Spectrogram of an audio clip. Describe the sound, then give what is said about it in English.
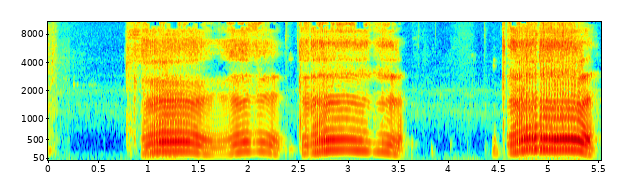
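A person does a Chewie (Chewbacca) impression, imitating a Wookiee roar in three long, warbling, groaning bursts, loud and strained with wavering pitch, separated by short pauses. “do you guys want to hear my Chewie impression?”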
